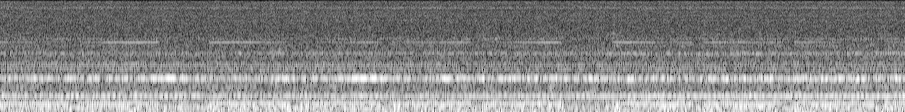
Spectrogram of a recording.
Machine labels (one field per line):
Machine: slide rail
